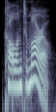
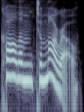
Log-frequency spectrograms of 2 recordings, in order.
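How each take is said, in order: First: Quick, linked "Call 'em tomorrow"; fast English. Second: Slow, measured "Call 'em tomorrow"; slow model. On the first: Teacher trains learners' ears, fast. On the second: Teacher models the phrase for learners first, slowly. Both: Shown as a demonstration. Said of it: "fast English is not difficult".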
